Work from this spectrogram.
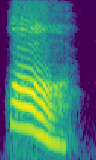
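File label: Vox Aff Japanese; Viska; kingsraid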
